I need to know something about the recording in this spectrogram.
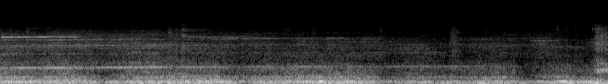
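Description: Road and engine noise heard from inside a moving car: a steady low rumble, with a faint hum that fades out a couple of seconds in.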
